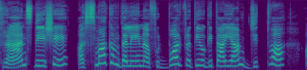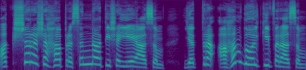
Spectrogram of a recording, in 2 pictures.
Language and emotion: Sanskrit, happy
